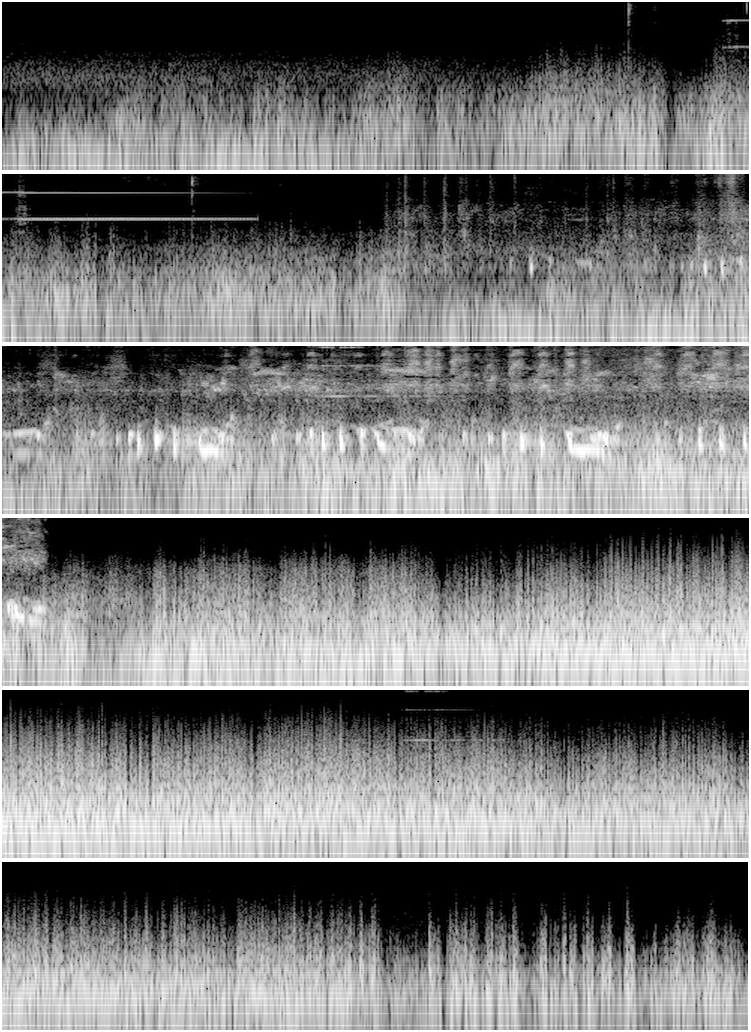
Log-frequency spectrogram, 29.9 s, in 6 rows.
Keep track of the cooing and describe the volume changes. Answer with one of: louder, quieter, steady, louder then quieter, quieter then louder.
louder.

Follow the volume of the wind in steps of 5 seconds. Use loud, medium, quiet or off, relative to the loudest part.
quiet, quiet, medium, loud, loud, medium.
